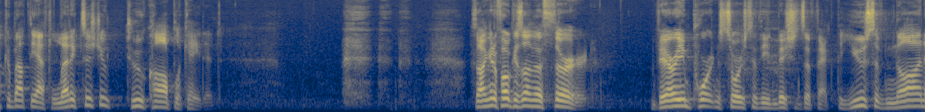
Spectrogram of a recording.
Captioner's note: laughs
